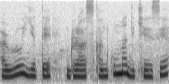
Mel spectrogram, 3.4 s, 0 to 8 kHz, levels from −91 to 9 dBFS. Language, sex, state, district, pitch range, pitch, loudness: Nagamese, female, Nagaland, Kohima, 185-230 Hz, 195 Hz, -15 LUFS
